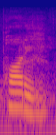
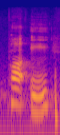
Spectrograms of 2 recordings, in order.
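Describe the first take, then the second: First: It is said with an American accent. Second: It is said with a British accent. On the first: "the Americans say party" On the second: "the English people in the country say the party"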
